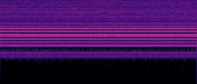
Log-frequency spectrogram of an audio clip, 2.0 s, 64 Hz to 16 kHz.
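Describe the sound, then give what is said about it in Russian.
A long, unbroken car horn sounds from a Lada 'nine' (VAZ-2109) parked at the edge of a forest. It is one steady, fairly faint tone that holds at the same pitch for the whole clip, with no other sounds. “услышала долгий автомобильный гудок”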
